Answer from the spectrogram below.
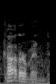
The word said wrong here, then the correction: Cotner: Cotner caught him. – Cotner, that's the one.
